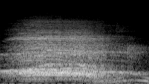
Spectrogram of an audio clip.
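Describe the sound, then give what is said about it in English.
An audience in Wales, the Welsh among them cheering on request, lets out a loud, sustained cheer, many voices blending into one steady roar for about a second and a half before easing off slightly at the end. “can we have a cheer from the audience if you're Welsh, please?”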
